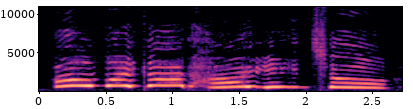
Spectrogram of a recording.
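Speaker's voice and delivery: very high, drawn-out coo; adoring squeal. Real, not acted. Streamer greeting her new plushie, adoring high squeal.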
